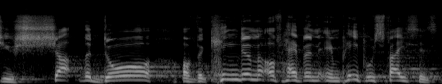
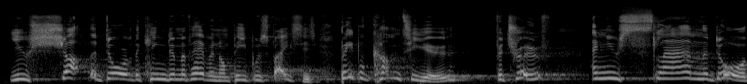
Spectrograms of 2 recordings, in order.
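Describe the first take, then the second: First: Said in the usual way. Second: Raised, impassioned repeat of the verse; emphatic higher retelling. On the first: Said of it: "I've just found that a really poignant image". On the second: Shown as a demonstration. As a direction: build it up, pitch rising. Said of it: "really poignant image".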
